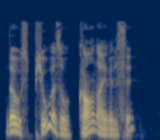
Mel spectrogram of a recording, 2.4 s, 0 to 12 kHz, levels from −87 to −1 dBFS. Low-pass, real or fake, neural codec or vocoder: 7.2 kHz; real; none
